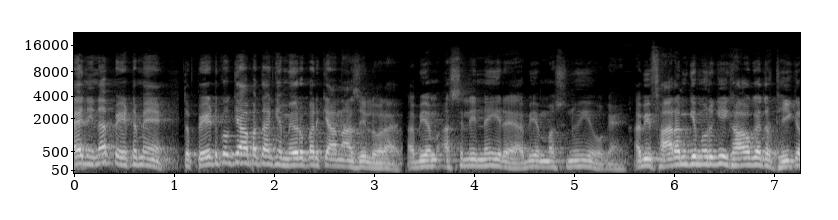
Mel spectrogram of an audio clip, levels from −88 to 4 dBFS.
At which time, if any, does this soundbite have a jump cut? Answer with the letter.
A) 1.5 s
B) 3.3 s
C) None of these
B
